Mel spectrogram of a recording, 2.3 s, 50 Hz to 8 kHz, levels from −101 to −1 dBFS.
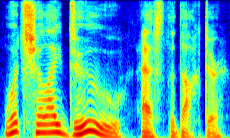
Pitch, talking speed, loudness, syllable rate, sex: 125 Hz, 180 wpm, -15 LUFS, 4.3 syllables/s, male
